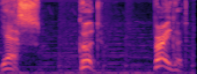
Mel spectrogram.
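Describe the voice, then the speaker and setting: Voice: mid-range voice, animated, slow, bright, forceful tone, faint music behind. A performer playing a vain, pompous male Emperor in a satirical comic audio play, dithering, blustering and easily flustered. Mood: imperious.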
